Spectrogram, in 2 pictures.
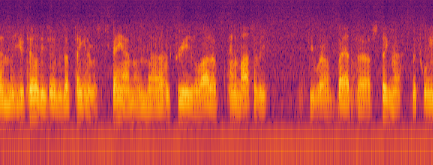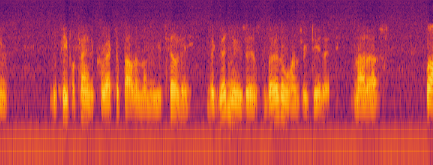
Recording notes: called in to SmallCapVoice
